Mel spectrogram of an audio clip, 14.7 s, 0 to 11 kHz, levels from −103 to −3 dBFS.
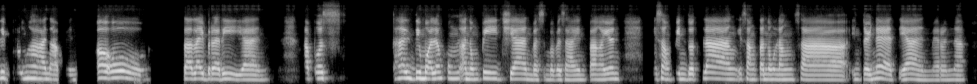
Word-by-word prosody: librong 240 0 -3
hahanapin, 215 -4 0 0.3
oo, 255 +1 +4 1.0
sa 220 -1 +3
library 210 -2 +1
'yan. 190 -1 -1 0.5
Tapos, 240 +2 -3 0.8
han 245 -1 +3
hindi 245 - +1
mo 230 -1 +5
alam 240 +2 +2
kung 230 -2 -4
anong 205 0 0
page 225 -3 0
'yan 210 -2 +2
bas 190 0 -5
babasahin 185 0 -3
pa, 195 0 +1
ngayon 215 +2 0 0.5
isang 205 -1 -3
pindot 205 -1 0
lang, 220 -4 +3
isang 200 -1 -2
tanong 200 0 0
lang 195 0 0
sa 195 0 0 0.7
internet 200 0 0
'yan, 195 -3 -1
meron 180 +1 -8
na. 185 0 -5
205 Hz, 125 wpm, -24 LUFS, 195-225 Hz, 1.0 s, mo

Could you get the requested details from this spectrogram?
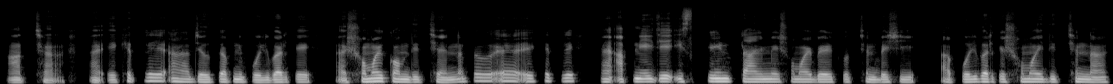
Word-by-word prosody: আচ্ছা। 100 - -5 0.5
আ - - -1 0.2
এক্ষেত্রে 135 +8 -2 0.2
আ - - +2 0.2
যেহেতু 110 0 +1
আপনি 120 0 +1
পরিবারকে 110 +2 +2 0.4
আ - - +1
সময় 140 +3 +5
কম 125 -2 +5
দিচ্ছেন, 110 -1 0 0.2
তো 160 - -1 0.2
অ্যা - - +1 0.2
এক্ষেত্রে 145 +1 -4 0.3
অ্যা 130 - +1
আপনি 135 +3 0
এই 135 - +2
যে 140 - +6 0.2
স্ক্রিন 140 +2 +3 0.2
টাইমে 125 -1 +3
সময় 120 -1 0
ব্যায় 115 0 +3
করছেন 115 +1 -5
বেশি, 115 0 -2 0.4
আ - - -3
পরিবারকে 125 +1 +2
সময় 125 -1 +2
দিচ্ছেন 120 +2 -1
না। 110 - 0
120 Hz, 155 wpm, -23 LUFS, 115-130 Hz, 0.5 s, যে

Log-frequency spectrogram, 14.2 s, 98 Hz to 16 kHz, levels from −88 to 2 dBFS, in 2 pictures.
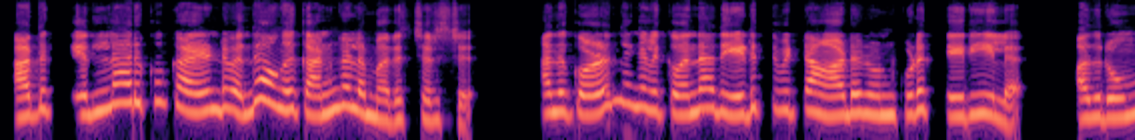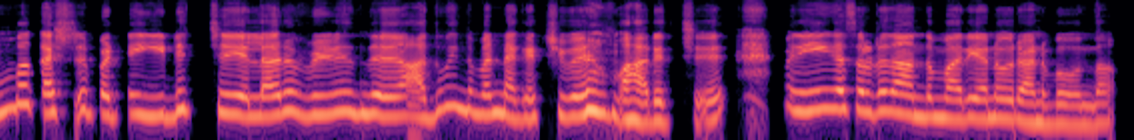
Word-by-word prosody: அது 245 +5 +1 0.3
எல்லாருக்கும் 385 +6 -1
கழண்டு 295 +2 +3
வந்து 265 - 0
அவுங்க 310 -6 +2
கண்கள 295 +6 +1
மறச்சிருச்சு. 210 - -5 0.5
அந்த 275 - +1
குழந்தைகளுக்கு 290 0 0
வந்து 290 +5 +2
அத 275 - -1
எடுத்துவிட்டு 295 -1 -3
ஆடணுனு 250 0 +1
கூட 295 - +1 0.2
தெரியல. 235 -5 +1 0.5
அது 225 - -2
ரொம்ப 285 +10 -1
கஷ்டப்பட்டு 265 -2 -1 0.2
இடிச்சு, 285 +2 -2
எல்லாரும் 245 +3 +1
விழுந்து 260 0 0 0.2
அதுவும் 300 +9 -4
இந்தமாரி 270 -3 -1
நகைச்சுவையா 235 +5 +1 0.2
மாறுச்சு. 200 -1 0 0.4
இப்ப 340 - -14
நீங்க 300 +1 +2
சொல்றதும் 280 -2 +2
அந்தமாரியான 225 -1 0
ஒரு 205 - 0
அனுபவம் 180 -1 -5
தான். - - -9
260 Hz, 135 wpm, -22 LUFS, 230-295 Hz, 0.5 s, கழண்டு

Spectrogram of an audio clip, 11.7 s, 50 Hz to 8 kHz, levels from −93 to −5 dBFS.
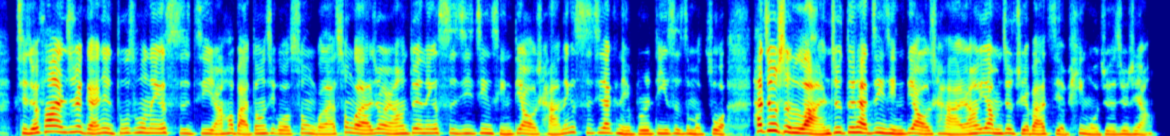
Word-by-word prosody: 解 250 - -2
决 250 +2 +4
方 330 +4 +4
案 330 -3 +7
就 300 - -4
是 325 - +3
赶 230 -4 +1
紧 260 -3 -1
督 255 +4 -6
促 275 +1 -3
那 260 -1 -2
个 260 - 0
司 240 -4 -7
机， 220 +2 -6
然 200 -1 -3
后 245 - -2
把 200 -5 -1
东 220 +4 -3
西 240 - -7
给 215 - -5
我 205 - -3
送 225 +2 -6
过 195 - -4
来， 195 +1 -3
送 280 +7 -6
过 240 - +3
来 210 -1 +2
之 245 - -3
后 240 - 0
然 210 -1 -1
后 225 - -1
对 255 +2 -2
那 245 0 -3
个 250 - -2
司 235 -1 -7
机 225 0 -4
进 240 +1 -3
行 200 -3 -4
调 215 -3 -2
查。 190 -2 -5
那 230 - -4
个 295 - -3
司 270 -3 -10
机 265 +2 -8
他 265 - +3
肯 245 -2 -5
定 195 -3 -1
不 205 +2 -3
是 205 - 0
第 225 +2 -5
一 220 - -2
次 220 0 -5
这 210 - -5
么 195 -3 -2
做， 190 0 -3 0.3
他 370 - +8
就 395 +1 +7
是 320 -3 +3
懒， 225 -7 +6
就 285 +5 0
对 290 +1 +1
他 270 -3 +8
进 255 +1 0
行 215 -3 +1
调 220 -4 +1
查， 200 -3 -3
然 195 - -1
后 230 - +1
要 265 +1 +2
么 230 - 0
就 245 +1 -2
直 215 - -7
接 215 -1 -1
把 210 - +1
他 200 - 0
解 205 -2 -6
聘， 205 +4 -6
我 180 -1 -5
觉 190 +1 -6
得 180 - -5
就 190 +1 -4
这 185 +1 -4
样。 195 +4 -9
225 Hz, 425 characters per minute, -20 LUFS, 205-255 Hz, 0.3 s, 他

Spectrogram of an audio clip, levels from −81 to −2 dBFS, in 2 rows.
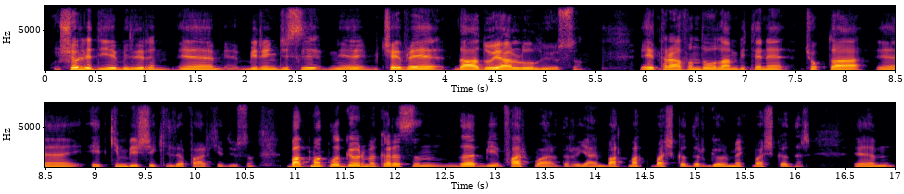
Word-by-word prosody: Şöyle 205 -5 +5
diyebilirim, 130 - +2 0.2
ımm, 135 0 0
ııı, 145 -3 -14
1.’si 170 +5 0
n 150 -5 -5 0.2
iii, 155 -1 -12
çevreye 165 +5 +4
daha 150 +1 +7
duyarlı 135 -2 +6
oluyorsun. 100 -6 -4 0.5
Etrafında 155 +4 +2
olan 160 -2 +2
biteni 165 +2 -2 0.2
çok 165 -1 -7
daha, 140 +2 +4
ııı, 130 -1 -3
etkin 140 +7 -5
bir 150 - -1
şekilde 110 -4 -7
fark 105 -1 -8
ediyorsun. 95 0 -13 0.3
Bakmakla 200 +4 +4
görmek 175 +2 -1
arasında 165 -1 -2
bir 150 +1 -5
fark 155 0 0
vardır. 105 -2 -5
Yani, 115 +1 -6
bakmak 135 +2 -2
başkadır, 130 -3 -4
görmek 120 0 -5
başkadır. 110 -4 -8 0.4
Imm, 125 +2 -3
140 Hz, 120 wpm, -23 LUFS, 125-165 Hz, 0.5 s, daha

